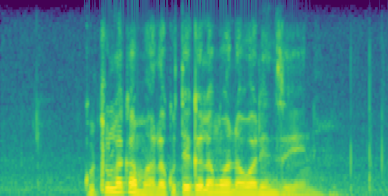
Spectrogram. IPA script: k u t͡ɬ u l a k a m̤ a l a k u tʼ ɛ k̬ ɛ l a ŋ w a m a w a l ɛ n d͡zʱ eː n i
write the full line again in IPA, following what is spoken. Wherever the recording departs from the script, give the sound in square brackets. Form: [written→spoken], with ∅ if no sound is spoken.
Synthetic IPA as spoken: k u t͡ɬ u l a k a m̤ a l a k u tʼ ɛ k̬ ɛ l a ŋ w a [m→n] a w a l ɛ n d͡zʱ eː n i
